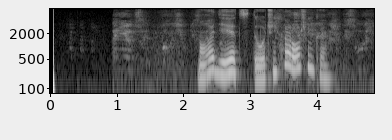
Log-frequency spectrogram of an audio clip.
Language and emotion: Russian, positive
